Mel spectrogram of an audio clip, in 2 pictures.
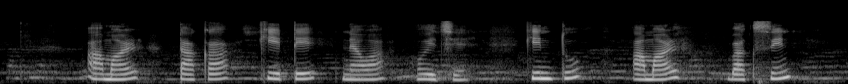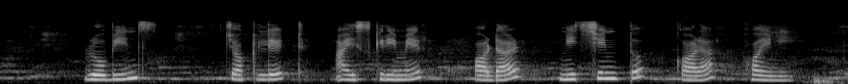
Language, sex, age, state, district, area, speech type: Bengali, female, 18-30, West Bengal, Jalpaiguri, rural, read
